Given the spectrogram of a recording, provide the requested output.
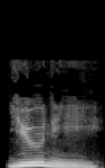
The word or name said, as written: uni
